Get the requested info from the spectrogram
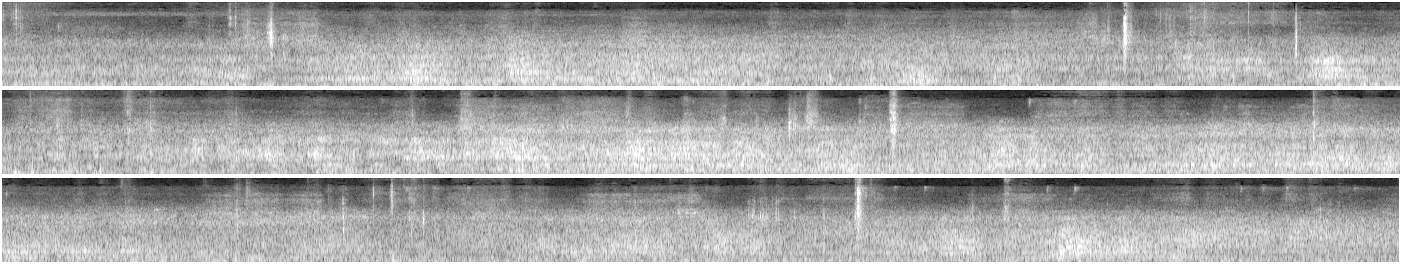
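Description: Outdoor background of a steady low rumble with a wavering engine-like hum from vehicles or machinery, and scattered faint clicks.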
